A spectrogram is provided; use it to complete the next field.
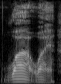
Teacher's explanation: Untuk huruf wawu kelnya huruf berasal dari kedua bibir yang renggang.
